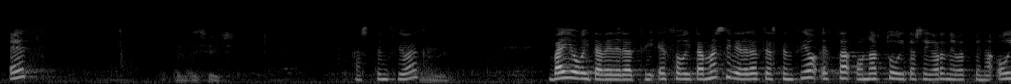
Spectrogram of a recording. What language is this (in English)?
Basque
